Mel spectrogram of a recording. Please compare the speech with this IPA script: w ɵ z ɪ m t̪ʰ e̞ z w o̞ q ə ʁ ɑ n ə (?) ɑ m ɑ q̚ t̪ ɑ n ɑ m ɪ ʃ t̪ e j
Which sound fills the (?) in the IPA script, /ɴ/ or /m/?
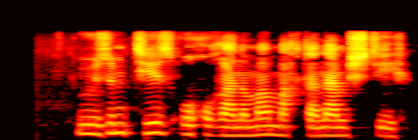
m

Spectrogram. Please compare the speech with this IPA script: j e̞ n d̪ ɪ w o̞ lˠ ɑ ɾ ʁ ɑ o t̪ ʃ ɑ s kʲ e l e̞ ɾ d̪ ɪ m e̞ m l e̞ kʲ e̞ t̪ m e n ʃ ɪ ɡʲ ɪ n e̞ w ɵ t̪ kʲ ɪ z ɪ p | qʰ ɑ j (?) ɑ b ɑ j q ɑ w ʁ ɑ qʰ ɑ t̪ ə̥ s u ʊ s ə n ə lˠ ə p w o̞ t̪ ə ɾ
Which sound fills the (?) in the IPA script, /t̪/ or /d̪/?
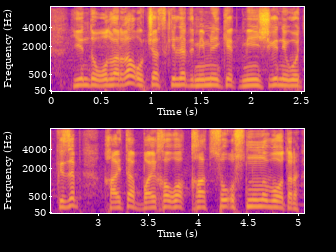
t̪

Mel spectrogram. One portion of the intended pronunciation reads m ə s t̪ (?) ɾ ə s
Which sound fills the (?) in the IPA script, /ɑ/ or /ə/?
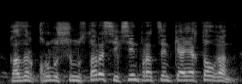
ɑ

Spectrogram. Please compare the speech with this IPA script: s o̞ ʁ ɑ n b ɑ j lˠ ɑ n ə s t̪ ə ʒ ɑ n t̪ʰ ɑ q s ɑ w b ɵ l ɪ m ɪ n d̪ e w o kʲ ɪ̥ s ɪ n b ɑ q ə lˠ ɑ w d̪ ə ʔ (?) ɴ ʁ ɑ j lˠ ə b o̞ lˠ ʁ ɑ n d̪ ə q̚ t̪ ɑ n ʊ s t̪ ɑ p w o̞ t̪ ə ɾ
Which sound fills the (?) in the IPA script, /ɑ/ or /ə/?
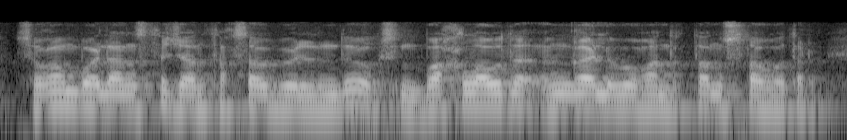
ə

